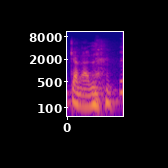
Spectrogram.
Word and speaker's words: Knal: Et j'ai été plus particulièrement au food market du Knoll. – Du Knoll? – Du canal. Ça s'écrit K-N-A-L.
